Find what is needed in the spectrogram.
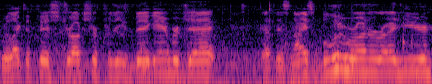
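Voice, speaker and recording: A man is speaking, with noticeable background noise behind him. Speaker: fishing guide or angler. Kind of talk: casual vlog chat and tutorial. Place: boat. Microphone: phone near.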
